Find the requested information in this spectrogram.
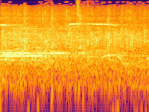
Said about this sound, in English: So I want us to give a resounding applause to God. He's the reason why we are here.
